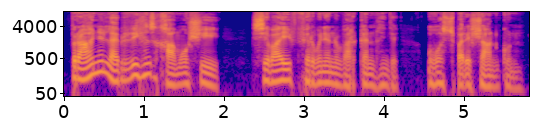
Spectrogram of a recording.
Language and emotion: Kashmiri, fearful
